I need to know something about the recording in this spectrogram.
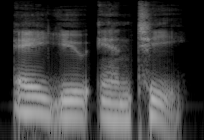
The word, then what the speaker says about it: aunt: Think about the pronunciation of the word spelled A-U-N-T. Some people say ant, and some people say aunt.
